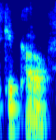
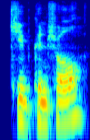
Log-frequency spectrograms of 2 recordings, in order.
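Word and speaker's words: kubectl: if you see it just know that means cute cuddle and i i knew this was going to be uh definitely i mean you can pronounce it at cube control but you know keep cuddle is definitely it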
